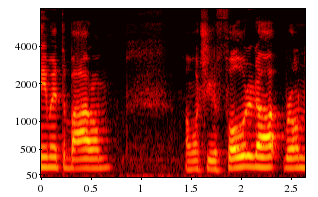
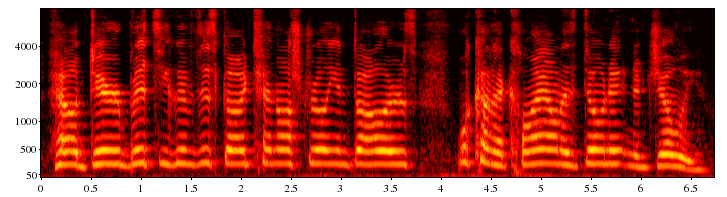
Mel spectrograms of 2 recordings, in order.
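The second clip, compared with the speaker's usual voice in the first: higher, slow indignant whine; mock outraged hater; 6 semitones higher, slower than usual. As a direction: play the offended hater, dragging it out. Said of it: "They're like".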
